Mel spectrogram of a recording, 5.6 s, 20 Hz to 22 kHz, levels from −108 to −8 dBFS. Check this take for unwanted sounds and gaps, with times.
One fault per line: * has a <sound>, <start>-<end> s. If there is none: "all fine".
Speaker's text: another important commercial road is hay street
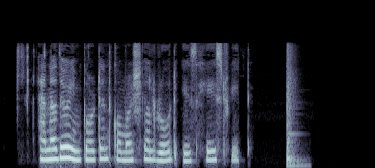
* has a thud, 4.3-4.7 s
